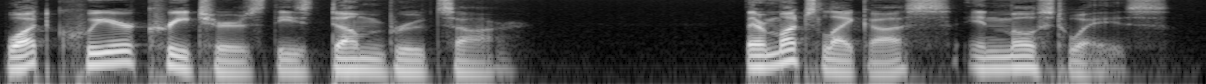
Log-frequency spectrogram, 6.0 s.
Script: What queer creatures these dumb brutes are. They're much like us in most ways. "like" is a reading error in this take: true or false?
false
